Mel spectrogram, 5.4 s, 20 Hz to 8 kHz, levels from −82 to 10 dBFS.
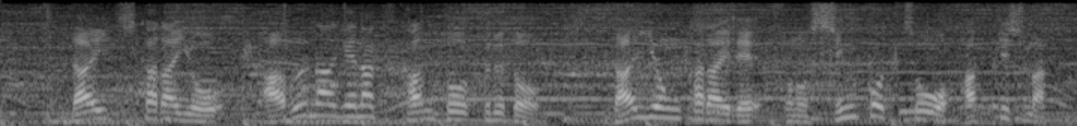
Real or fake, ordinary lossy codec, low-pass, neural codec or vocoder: real; AAC, 48 kbps; 7.2 kHz; none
